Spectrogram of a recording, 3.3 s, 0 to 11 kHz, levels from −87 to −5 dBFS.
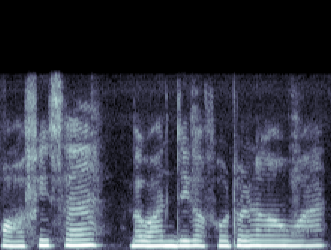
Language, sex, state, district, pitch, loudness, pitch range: Hindi, female, Jharkhand, Deoghar, 220 Hz, -11 LUFS, 215-225 Hz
